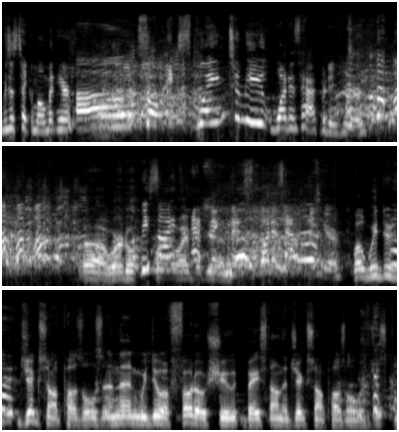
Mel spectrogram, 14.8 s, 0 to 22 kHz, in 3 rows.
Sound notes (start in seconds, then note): 0.8 laughter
